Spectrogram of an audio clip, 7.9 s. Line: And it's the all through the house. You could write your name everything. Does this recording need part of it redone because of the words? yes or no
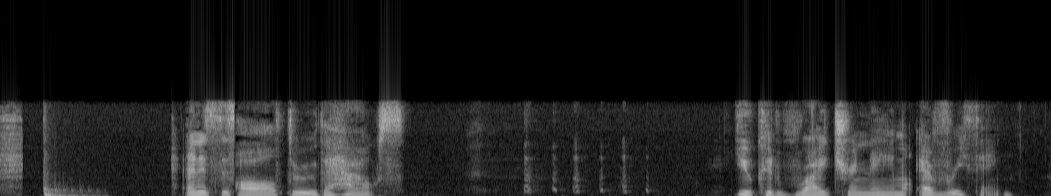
no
